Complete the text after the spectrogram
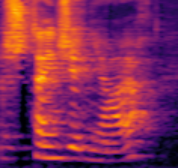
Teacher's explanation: So, the Je suis becomes cht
